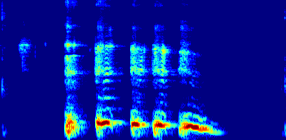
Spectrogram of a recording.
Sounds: Throat clearing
